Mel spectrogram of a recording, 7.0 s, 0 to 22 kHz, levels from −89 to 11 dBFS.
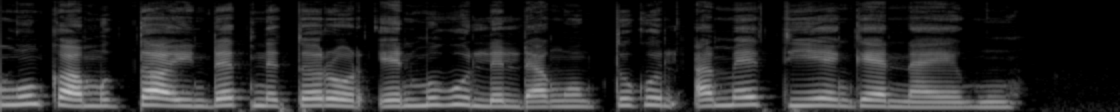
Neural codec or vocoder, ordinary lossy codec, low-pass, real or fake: none; none; none; real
